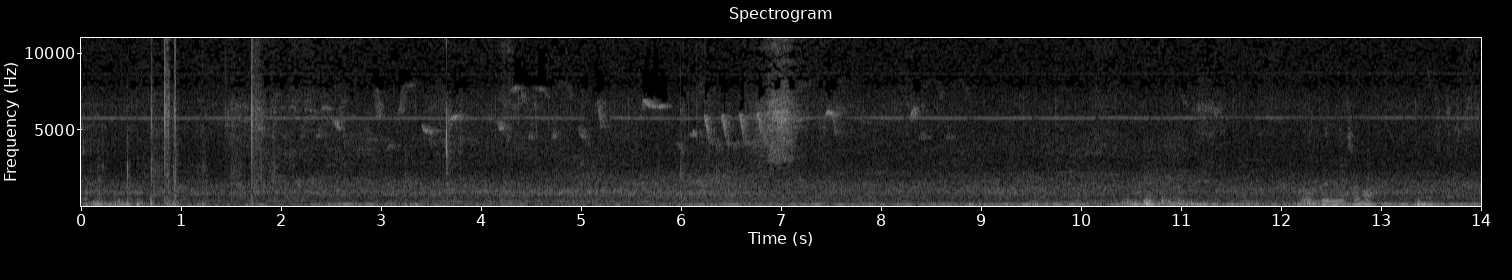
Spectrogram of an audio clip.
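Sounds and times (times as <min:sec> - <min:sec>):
low rumble of background noise: 0:00.0 - 0:14.0
birds chirping: 0:00.8 - 0:14.0.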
